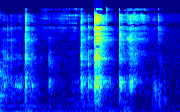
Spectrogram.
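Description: A few faint clicks and light clinks from a drinking glass with a straw as it is sipped from and handled, the sharpest one about a second in.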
